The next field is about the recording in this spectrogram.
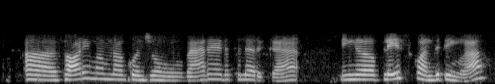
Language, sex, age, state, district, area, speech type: Tamil, female, 18-30, Tamil Nadu, Chennai, urban, conversation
